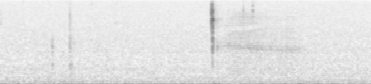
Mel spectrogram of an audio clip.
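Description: Computer mouse clicks while moving through a certification software page: one sharp close click stands out, with a couple of fainter ones earlier, over a steady background hiss.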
